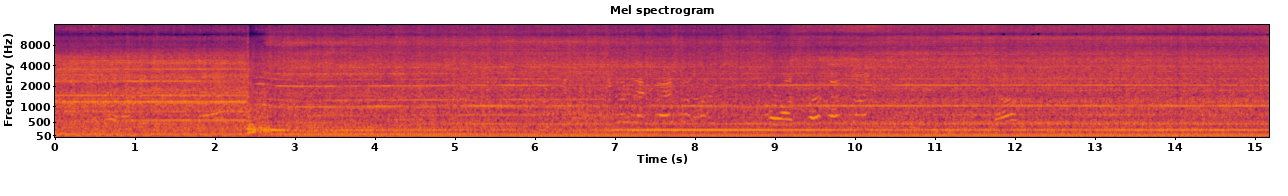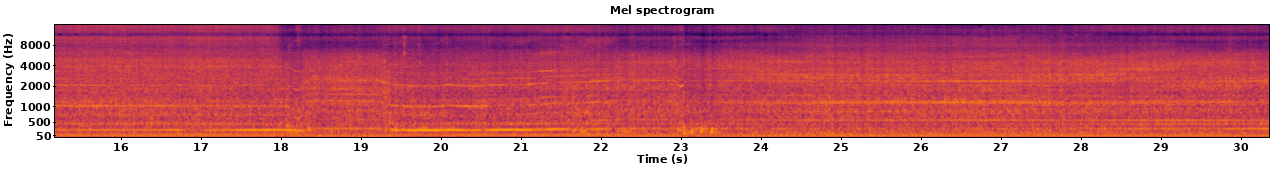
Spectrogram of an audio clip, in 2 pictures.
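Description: Flatbed tow truck's engine idling steadily, a constant low hum whose pitch steps up and down a few times.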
